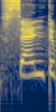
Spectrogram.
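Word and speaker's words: cent: अगर मैं सीएनटी लिखूं तो इसको कैसे बोलेंगे सेंट बोलेंगे यहां पर इसको कैंट नहीं बोला चाहे तो यहां पर सेंट बोला जाएगा तो इस चीज को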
